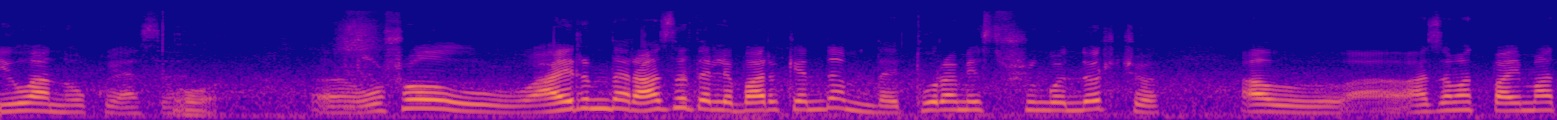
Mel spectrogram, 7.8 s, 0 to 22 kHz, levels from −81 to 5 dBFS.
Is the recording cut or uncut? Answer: uncut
